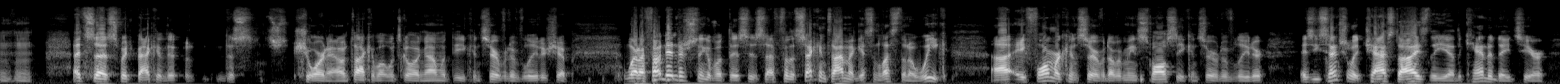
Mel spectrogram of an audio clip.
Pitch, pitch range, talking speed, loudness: 95 Hz, 95-120 Hz, 225 wpm, -17 LUFS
